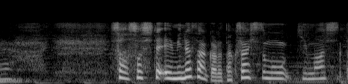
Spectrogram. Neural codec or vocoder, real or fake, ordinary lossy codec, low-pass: none; real; none; 7.2 kHz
